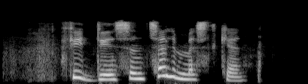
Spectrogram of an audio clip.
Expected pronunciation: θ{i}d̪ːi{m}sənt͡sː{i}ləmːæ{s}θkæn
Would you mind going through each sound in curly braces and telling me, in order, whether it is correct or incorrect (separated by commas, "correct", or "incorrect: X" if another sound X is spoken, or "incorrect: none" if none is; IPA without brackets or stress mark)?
correct, incorrect: n, incorrect: æ, correct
